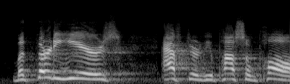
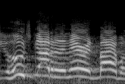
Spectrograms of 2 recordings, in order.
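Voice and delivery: rallying pastor; 8 semitones higher, 5 dB louder than usual. Retold or imitated. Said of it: "A pastor, you say".

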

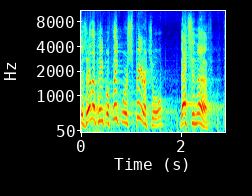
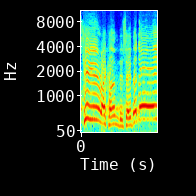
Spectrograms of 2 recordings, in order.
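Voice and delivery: higher, louder heroic cartoon-mouse song; Mighty Mouse; 7 semitones higher, 6 dB louder than usual. Husband playing hero to his wife, in a Mighty Mouse voice. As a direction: belt it out like a cartoon superhero swooping in. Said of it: "or at least a Mighty Mouse".

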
